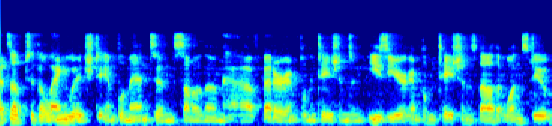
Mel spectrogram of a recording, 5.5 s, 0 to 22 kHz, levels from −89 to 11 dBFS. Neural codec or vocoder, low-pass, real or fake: none; 7.2 kHz; real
